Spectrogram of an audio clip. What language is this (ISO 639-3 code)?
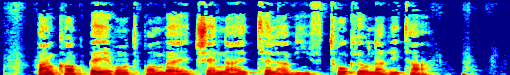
deu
